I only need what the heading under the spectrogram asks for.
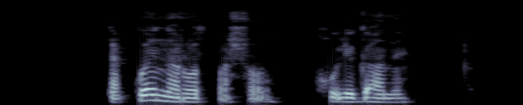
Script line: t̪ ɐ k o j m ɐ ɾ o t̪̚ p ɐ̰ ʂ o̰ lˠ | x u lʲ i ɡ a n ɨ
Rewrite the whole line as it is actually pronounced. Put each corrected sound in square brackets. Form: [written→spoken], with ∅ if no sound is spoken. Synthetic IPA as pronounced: t̪ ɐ k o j [m→n] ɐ ɾ o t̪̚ p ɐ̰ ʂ o̰ lˠ | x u lʲ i ɡ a n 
